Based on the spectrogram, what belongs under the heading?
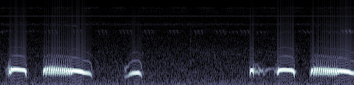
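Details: Spotted dove recording used as a trapping lure: a run of short, low coo notes, some two-part and hooked, followed by longer hoarse descending coos, closely spaced over a few seconds.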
